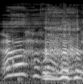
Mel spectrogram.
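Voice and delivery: loud, high "ah" through laughter; hammed-up cry of dismay; mock dismayed cry. Mimics character's dismayed reaction.

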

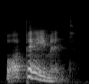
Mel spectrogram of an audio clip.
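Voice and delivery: high and insistent; firm goblin. Acted. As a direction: state terms as an unbending goblin. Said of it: "said the goblin firmly".

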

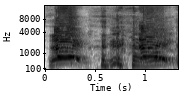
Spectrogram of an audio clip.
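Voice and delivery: loud angry yell from upstairs; shouting. Retold or imitated. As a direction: yell it out, annoyed. Neighbour yelling about the air horn.

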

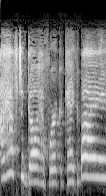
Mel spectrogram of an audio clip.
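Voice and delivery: high, sing-out excuse to escape; overdone, panicky polite exit; mock hasty goodbye. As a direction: blurt a high-pitched goodbye and flee.

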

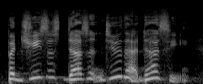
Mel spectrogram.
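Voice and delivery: ordinary talk

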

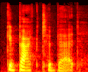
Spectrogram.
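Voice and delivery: plain reading voice

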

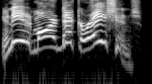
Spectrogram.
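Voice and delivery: very high, loud squawky bird; an alarmed jaybird blurting a warning; frantic bird voice. Acted. Jaybird warns Little Tree of the axe, high squawk.

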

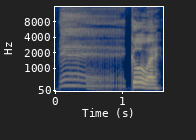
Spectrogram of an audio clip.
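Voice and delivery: high, put-on dismissive voice; rabbi waving off. Rabbi turning away a convert, high and dismissive. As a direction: shoo him off with a high scoff. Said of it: "And they're like".

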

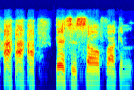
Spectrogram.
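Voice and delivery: sarcastic mock guffaw; fake audience laugh. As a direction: laugh like a dim viewer.

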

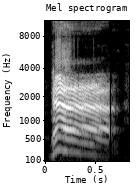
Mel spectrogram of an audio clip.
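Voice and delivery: loud, drawn-out mock roar; imitated crowd cheer. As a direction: answer as the crowd, long and loud.

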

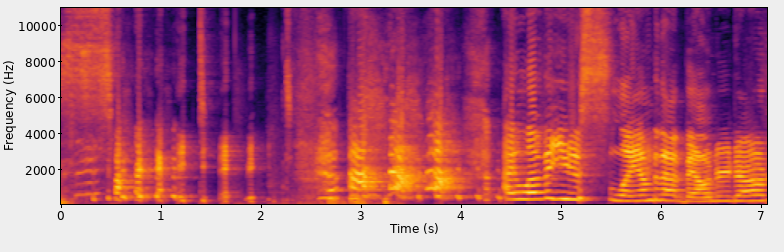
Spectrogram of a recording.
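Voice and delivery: high, helpless laughter through the words; real laughing fit. Real, not acted. Told off for a foot touch, helplessly laughing.

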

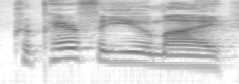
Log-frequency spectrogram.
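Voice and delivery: high, swooping hipster mimicry; mock pretentious idiot. Hammed-up idiot proudly presenting a dish, mocking pretentious delivery. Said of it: "this goddamn idiot ... was like".

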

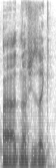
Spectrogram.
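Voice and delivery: normal talking voice

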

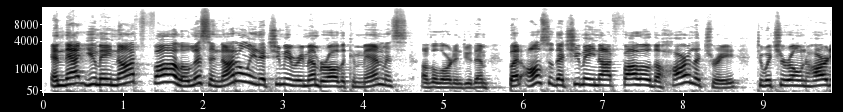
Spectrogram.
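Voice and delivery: projected preacher's voice, punching the key phrases; emphatic scripture reading. Real, not acted. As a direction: proclaim the verse to the congregation. Reads scripture aloud at force.

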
